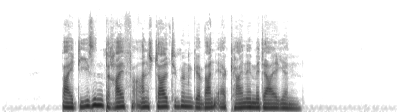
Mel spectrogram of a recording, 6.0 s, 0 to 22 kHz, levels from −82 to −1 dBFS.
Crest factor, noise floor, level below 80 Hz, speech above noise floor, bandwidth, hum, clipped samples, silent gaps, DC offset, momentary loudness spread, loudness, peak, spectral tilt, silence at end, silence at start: 16 dB; -73 dBFS; -54 dBFS; 52 dB; 12 kHz; none; under 0.1%; none; under 0.1%; 5 LU; -23 LUFS; -6 dBFS; -7 dB/octave; 1.45 s; 0.95 s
